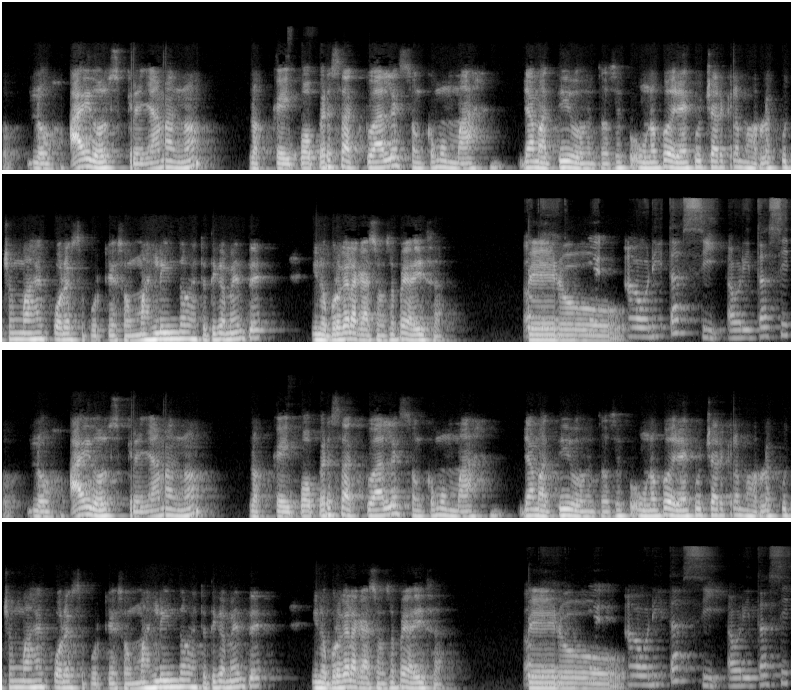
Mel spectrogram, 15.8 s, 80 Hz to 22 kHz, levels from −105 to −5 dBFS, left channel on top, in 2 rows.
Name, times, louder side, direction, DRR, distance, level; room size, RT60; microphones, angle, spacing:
voice 1, 0.0-2.0 2.5-10.5 11.0-12.3 13.1-14.1, left 1 dB, 25° left, 0.8 m, -24 dB
voice 2, 13.1-15.7, left 3 dB, 75° left, 1.5 m, -39 dB
24.5 x 10.5 x 4.1 m
head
